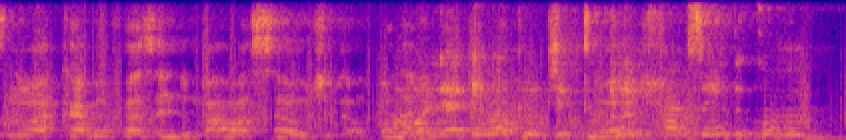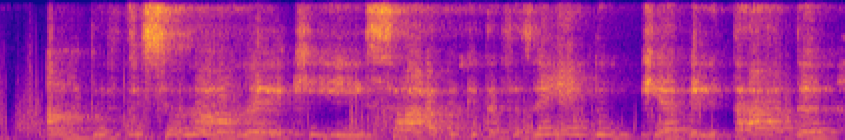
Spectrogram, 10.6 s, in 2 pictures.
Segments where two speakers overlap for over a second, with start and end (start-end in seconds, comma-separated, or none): 2.4-4.2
